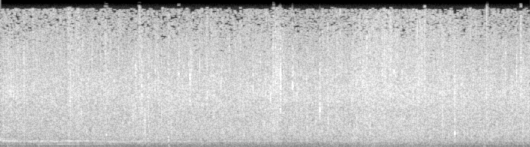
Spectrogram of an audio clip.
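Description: Steady rain patters on leaves and wet ground.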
